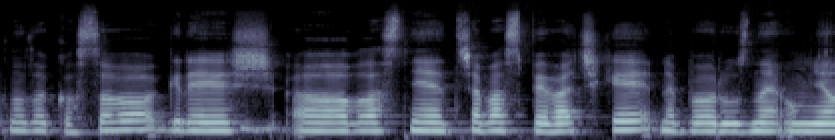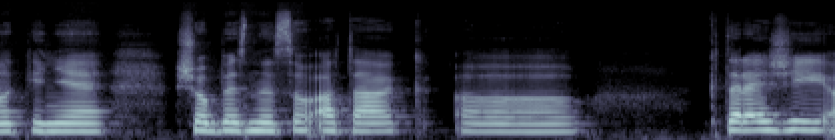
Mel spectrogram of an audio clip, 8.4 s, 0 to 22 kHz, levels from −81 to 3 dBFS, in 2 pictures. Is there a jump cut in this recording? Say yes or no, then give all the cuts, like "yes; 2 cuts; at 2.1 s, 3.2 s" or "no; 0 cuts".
no; 0 cuts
